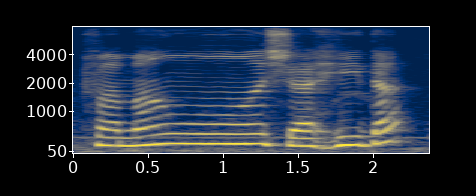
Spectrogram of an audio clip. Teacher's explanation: हम नून साकिन की आवाज़ को छुपे हुए गुन्ने के साथ पढ़ेंगे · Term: इख्फा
